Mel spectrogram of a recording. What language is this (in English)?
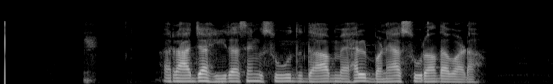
Punjabi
